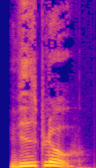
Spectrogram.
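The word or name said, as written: HVIDBLÅ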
